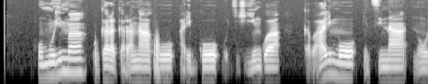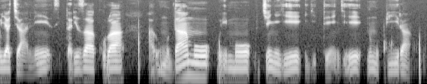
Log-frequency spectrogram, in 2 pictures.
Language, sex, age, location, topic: Kinyarwanda, male, 18-24, Kigali, agriculture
